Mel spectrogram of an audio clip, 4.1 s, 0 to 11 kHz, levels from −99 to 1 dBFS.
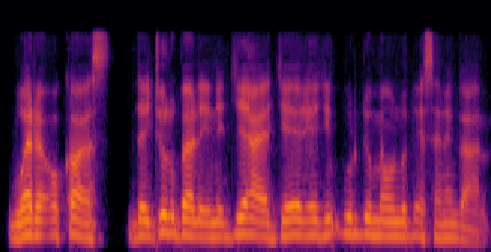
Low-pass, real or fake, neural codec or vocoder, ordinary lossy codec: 7.2 kHz; fake; codec, 16 kHz, 0.8 kbps, ZipCodec; none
